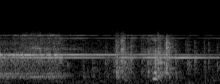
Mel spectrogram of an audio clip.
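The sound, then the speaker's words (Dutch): A telephone rings with a steady, high electronic tone, moderately loud, broken by a couple of brief brighter bursts. No one speaks. “Telefoon voor je is er.”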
